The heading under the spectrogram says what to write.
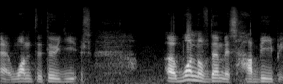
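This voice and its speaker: A man is speaking. He has a Cantonese accent. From Hong Kong. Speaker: polyglot language learner. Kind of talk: interview. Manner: halting, with fillers.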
